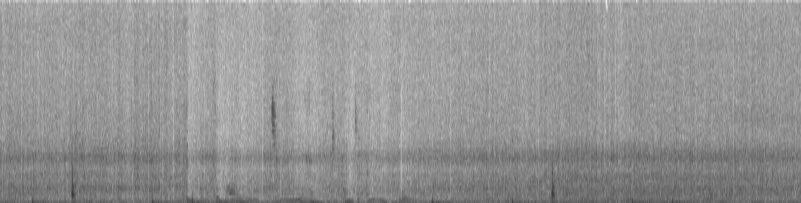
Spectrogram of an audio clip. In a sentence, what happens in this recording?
A woman speaks while thunder rolls in the background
